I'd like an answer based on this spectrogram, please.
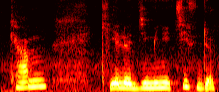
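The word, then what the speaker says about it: Cham: Et ouais, dans la Bible, il parle de la tribu de Cam, qui s'écrit C-H-A-M, mais pourtant ça fait bien référence à Cam, qui est le diminutif de Kama.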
